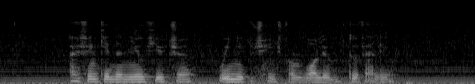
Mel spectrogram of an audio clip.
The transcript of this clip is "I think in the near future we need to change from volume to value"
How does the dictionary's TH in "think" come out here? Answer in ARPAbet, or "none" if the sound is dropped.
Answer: TH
